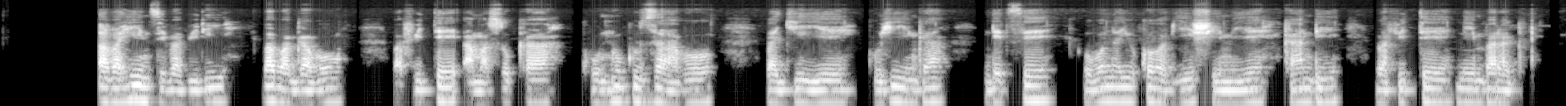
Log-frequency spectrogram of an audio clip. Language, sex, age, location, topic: Kinyarwanda, male, 25-35, Nyagatare, agriculture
